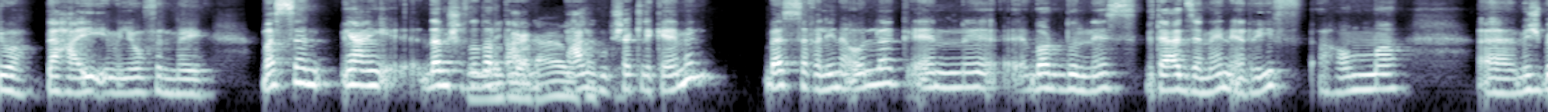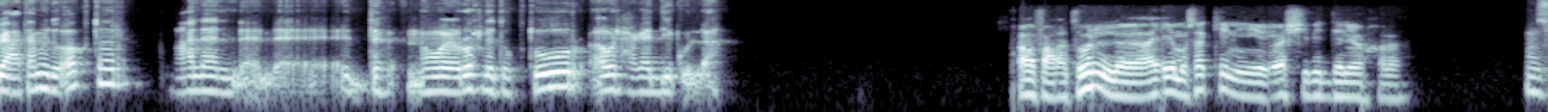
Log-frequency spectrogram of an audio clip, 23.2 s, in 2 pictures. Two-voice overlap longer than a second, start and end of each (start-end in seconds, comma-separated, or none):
3.4-4.7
